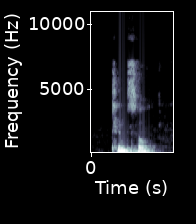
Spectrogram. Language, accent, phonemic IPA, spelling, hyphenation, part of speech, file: English, Southern England, /ˈtɪns(ə)l/, tinsel, tin‧sel, noun / adjective / verb, LL-Q1860 (eng)-tinsel.wav
- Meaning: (noun) A shining fabric used for ornamental purposes.: A silk or wool fabric with gold or silver thread woven into it; brocade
